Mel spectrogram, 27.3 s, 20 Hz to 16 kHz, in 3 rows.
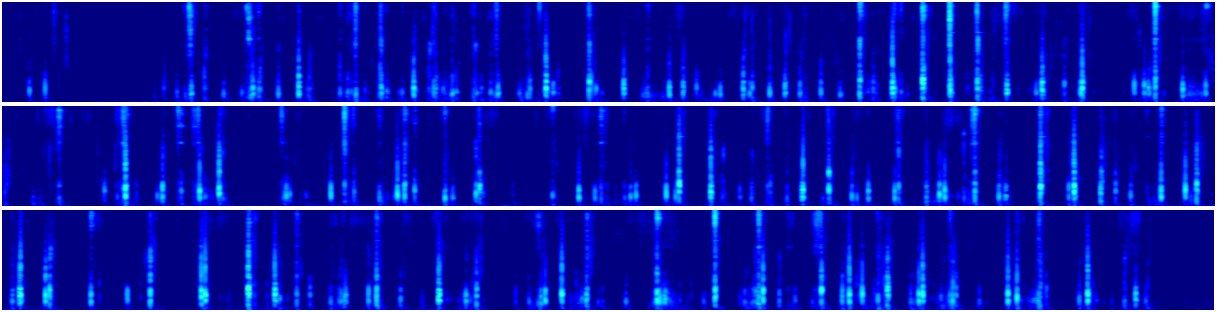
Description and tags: SFX Stone Calcit DeadSea movement rocking #6-189
rocking stone on stone
heavy, large, move, rock, stone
